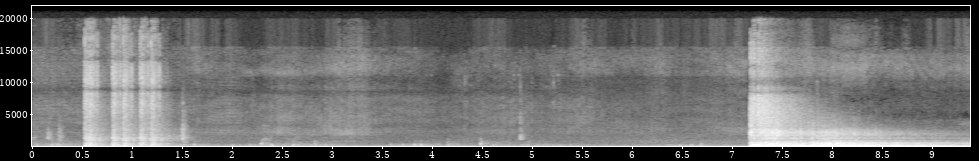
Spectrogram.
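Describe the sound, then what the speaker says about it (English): A grenade goes off in the VR shooter Onward during a competitive match, a sudden loud broadband blast near the end that holds as a sustained roar, after earlier sharp gunshot-like cracks and quieter footsteps. "Nade going off, falls a bit short."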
